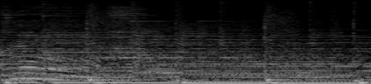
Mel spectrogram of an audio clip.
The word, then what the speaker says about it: frères: As is silent, j'ai 3 frères.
